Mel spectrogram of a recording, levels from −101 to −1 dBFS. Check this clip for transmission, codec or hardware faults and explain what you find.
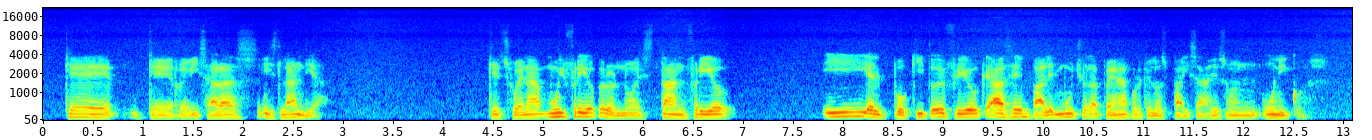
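No transmission, codec or hardware faults turn up in this clip.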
